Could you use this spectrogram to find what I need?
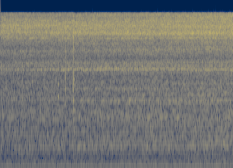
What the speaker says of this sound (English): You can see the furnace is now operating,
